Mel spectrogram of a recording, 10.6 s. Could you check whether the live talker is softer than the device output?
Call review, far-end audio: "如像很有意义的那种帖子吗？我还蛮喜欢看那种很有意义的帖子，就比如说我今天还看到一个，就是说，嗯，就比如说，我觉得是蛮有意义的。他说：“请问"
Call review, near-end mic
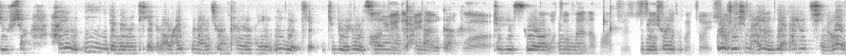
Yes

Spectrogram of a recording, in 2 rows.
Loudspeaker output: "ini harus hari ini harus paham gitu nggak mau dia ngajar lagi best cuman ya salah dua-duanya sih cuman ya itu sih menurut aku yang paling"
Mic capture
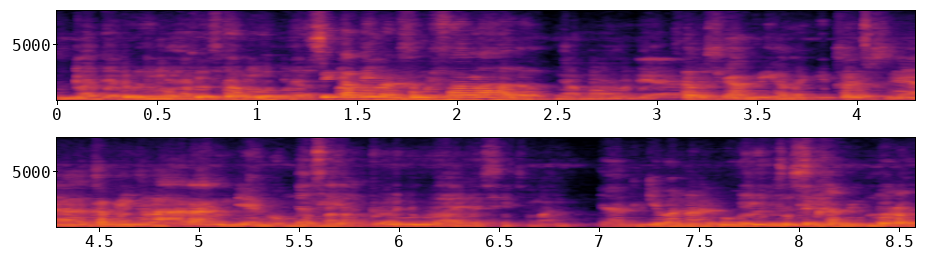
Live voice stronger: Yes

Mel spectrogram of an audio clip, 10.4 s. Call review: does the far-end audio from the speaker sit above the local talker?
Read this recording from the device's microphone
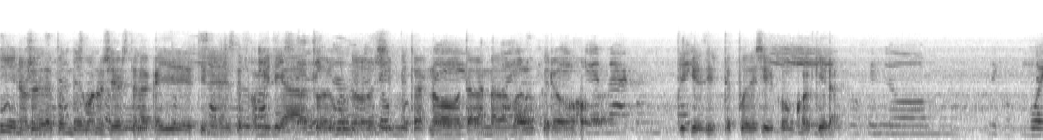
Yes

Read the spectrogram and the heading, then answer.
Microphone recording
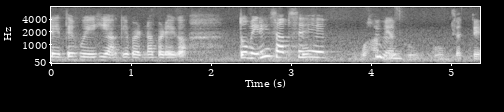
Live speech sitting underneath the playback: Yes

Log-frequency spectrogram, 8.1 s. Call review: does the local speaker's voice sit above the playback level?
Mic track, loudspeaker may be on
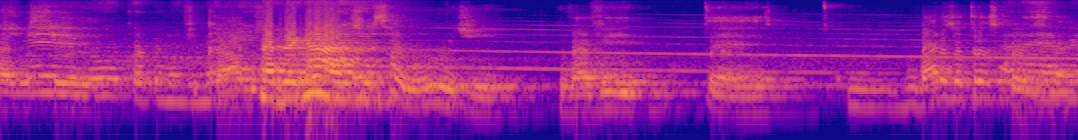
Yes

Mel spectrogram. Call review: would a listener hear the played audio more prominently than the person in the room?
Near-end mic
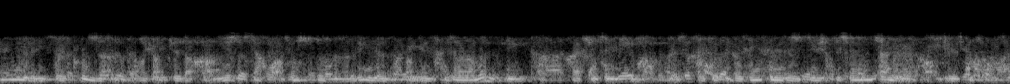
Yes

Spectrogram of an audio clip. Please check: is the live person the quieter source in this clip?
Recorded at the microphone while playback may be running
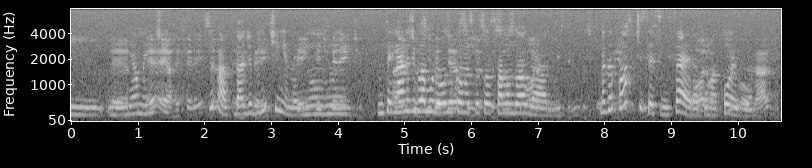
Yes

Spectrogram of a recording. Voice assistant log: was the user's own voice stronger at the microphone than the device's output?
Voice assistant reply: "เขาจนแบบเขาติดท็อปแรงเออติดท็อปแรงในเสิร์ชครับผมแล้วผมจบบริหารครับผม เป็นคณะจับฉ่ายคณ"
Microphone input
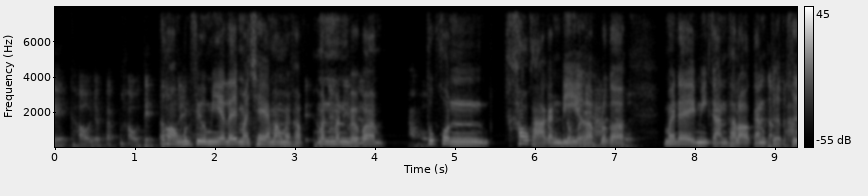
Yes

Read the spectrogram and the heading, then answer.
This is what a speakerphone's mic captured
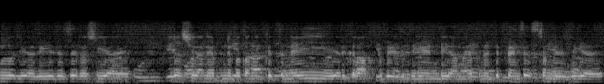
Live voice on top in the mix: No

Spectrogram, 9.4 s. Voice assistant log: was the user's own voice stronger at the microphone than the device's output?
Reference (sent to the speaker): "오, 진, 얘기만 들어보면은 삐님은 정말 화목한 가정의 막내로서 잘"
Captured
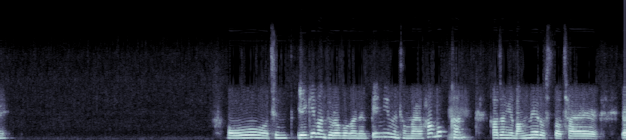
No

